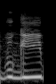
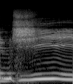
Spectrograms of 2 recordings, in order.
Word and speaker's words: Bungie: pense que je vais faire plus d'erreurs de prononciation des studios parce que dans le chat ils sont tous Ils ont dit boogie, boogie, boogie. bong, bong, bong, bong. C'est le Oui, boogie, c'est boogie. Bungie, il le C'est sait.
